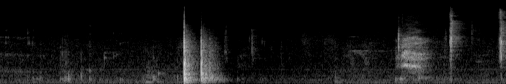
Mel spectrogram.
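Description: A man drinking water from a glass in a few quiet swallows, then a sharp knock just before two seconds in as the glass is set down. A short breathy sound about four seconds in, and a few small clicks near the end.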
